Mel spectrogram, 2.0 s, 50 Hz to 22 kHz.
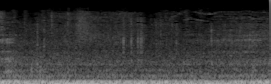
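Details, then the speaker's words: Honda Accord 8 2.4, driving over bumps after replacing the front caliper guide pins with GAZelle pins; steady low road rumble with no knocks or clunks from the front, the former caliper knock is gone. "Ну всё, вот еду, вроде по кочкам проехался стук этот пропал."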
